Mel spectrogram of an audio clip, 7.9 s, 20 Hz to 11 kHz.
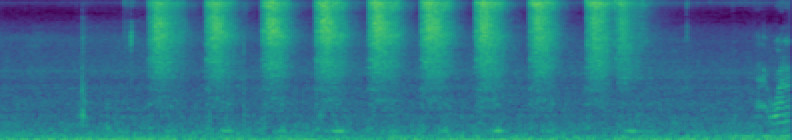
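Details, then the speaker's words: DL 4500 coach air brake test, governor cut-in check: eight or nine sharp air hisses about every half second as brakes are pumped, bleeding tank pressure below 100 psi normally. "We're going to bleed the air pressure down. The air pressure gauges right here. We're going to bleed them down below 100 pounds."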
